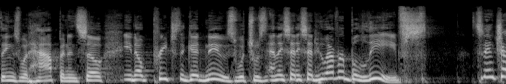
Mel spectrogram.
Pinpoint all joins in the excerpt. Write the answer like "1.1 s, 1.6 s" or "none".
1.2 s, 2.6 s, 2.9 s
